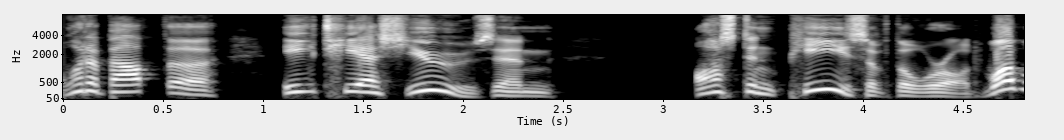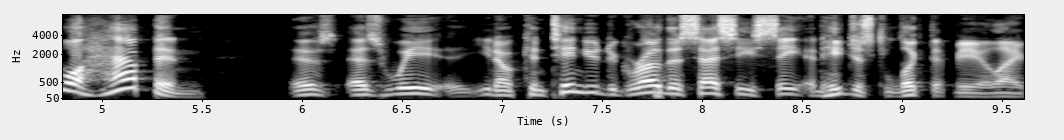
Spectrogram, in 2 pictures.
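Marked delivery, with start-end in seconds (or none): 0.0-8.5 most idealistic, earnest tone, swooping. Retelling asking the SEC commissioner a question, in a retold idealistic voice. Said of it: "I said in my most idealistic voice".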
